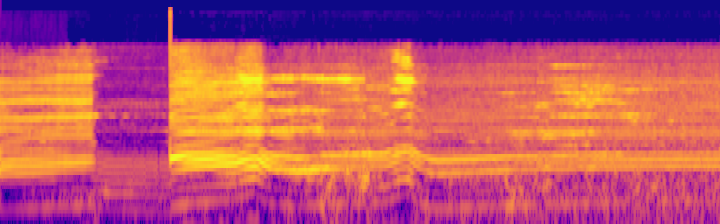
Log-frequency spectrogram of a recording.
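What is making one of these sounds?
A dirt bike engine buzzes loudly, revving up and dropping as the gears change.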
